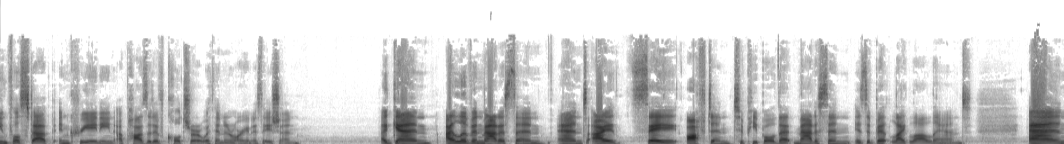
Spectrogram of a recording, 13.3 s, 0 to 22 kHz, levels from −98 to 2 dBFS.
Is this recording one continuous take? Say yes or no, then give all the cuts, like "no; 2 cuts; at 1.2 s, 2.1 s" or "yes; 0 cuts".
no; 2 cuts; at 4.7 s, 11.4 s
